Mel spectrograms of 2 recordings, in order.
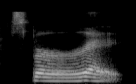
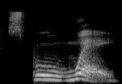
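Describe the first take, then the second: First: Said in the usual way. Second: Spray said as spway, R glided into a W. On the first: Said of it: "instead of spray". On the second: Shown as a demonstration. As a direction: say Spray with a W in place of the R. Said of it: "the child is gonna wanna say".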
